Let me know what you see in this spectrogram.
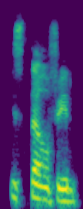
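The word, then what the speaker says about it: اسْتَغْفِرْ: এই কারণে একটা আলিফ নিয়ে আসতে হয়, যেখানে এরকম সমস্যা দেখা দেয় প্রথম অক্ষর সাকিন উচ্চারণ করা সম্ভব না, সেখানে আলিফ নিয়ে আসতে হয়। তাহলে আলিফ নিয়ে আসলে হয়ে গেল কি ইস্তাগফির, তাহলে এই আমরের সিগা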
